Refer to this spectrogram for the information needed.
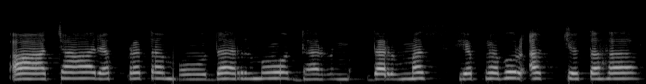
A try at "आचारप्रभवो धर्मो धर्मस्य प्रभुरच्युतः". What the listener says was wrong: Achara prabhavo. I heard a prathamo.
